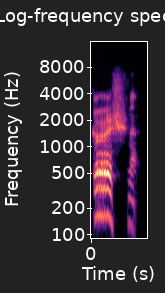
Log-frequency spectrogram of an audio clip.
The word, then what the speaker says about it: Krishna: So you can see the R sound can be extended infinitely. That Krishna, Krishna, Krishna, Krishna. So this R is a separate vowel. So this vowel or swar R is the actual pronunciation of Krishna. So that is the pronunciation of Krishna that we should take.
